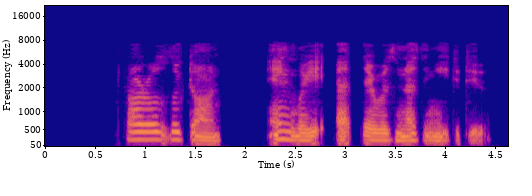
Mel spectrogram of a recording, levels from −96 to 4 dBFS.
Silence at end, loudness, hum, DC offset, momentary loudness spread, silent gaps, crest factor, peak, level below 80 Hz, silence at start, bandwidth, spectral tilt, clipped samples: 0.25 s; -28 LUFS; none; under 0.1%; 11 LU; 1.85-2.19 s; 16 dB; -12 dBFS; -68 dBFS; 0.85 s; 7.6 kHz; -5 dB/octave; under 0.1%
